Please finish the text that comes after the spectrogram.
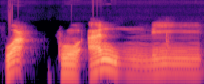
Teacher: Mana yang ada tasdid itu dibacakan. Iaitu nun tasdid kena baca dengan wajibul gunnah dengan gunnah.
